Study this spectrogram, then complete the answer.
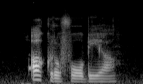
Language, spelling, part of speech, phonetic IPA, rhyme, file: Hungarian, akrofóbia, noun, [ˈɒkrofoːbijɒ], -jɒ, Hu-akrofóbia.ogg
- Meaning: acrophobia (fear of heights)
